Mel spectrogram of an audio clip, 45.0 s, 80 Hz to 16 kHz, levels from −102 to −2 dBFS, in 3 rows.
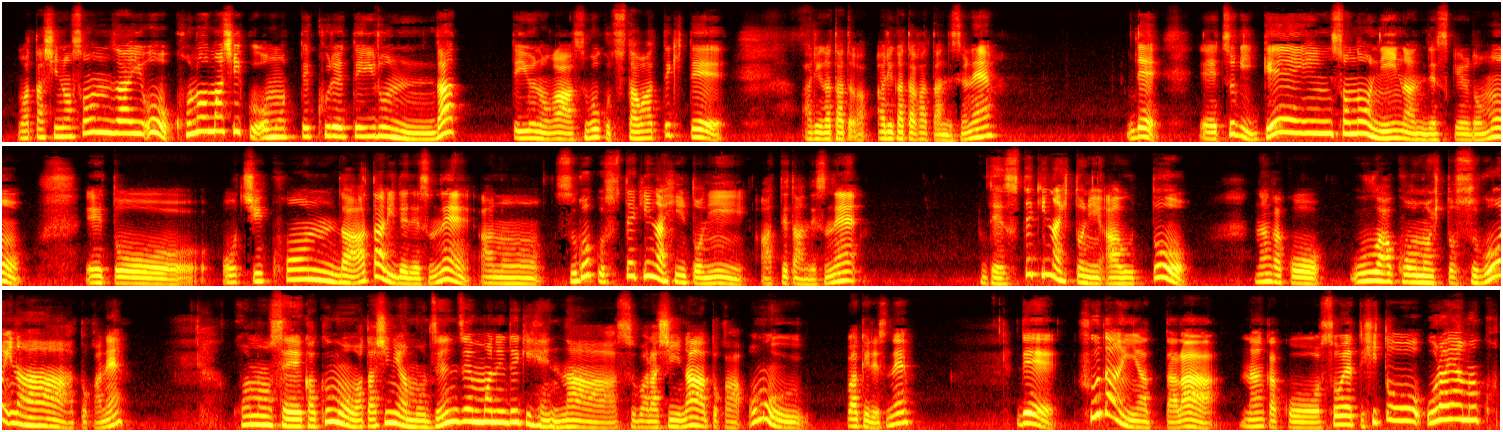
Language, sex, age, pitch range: Japanese, female, 30-49, 155-255 Hz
